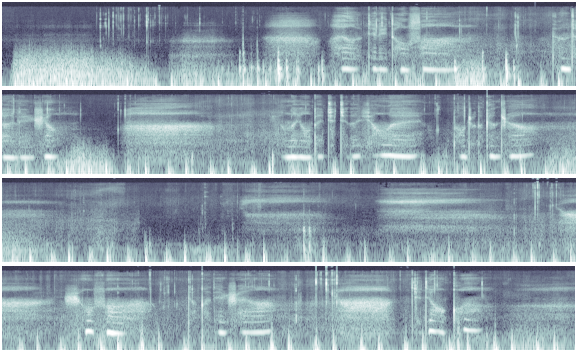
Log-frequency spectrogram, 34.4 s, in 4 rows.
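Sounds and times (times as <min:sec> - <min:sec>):
older sister breathing: 0:00.0 - 0:08.3, 0:09.2 - 0:12.8, 0:16.4 - 0:19.4, 0:20.7 - 0:28.7, 0:29.9 - 0:32.0, 0:32.7 - 0:34.4
heartbeat: 0:00.0 - 0:34.4
speech: 0:05.1 - 0:07.2, 0:08.4 - 0:09.6, 0:12.9 - 0:14.9, 0:15.5 - 0:16.5.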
